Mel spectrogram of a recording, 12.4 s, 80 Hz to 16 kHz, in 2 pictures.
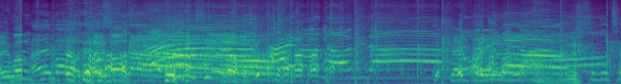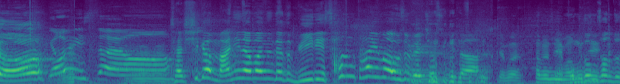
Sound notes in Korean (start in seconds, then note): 4.5 환호하는 mc군단 / 박수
